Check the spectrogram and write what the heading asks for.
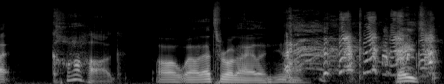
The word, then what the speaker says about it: quahog: Can you say correctly how to pronounce the second word in your glossary? 1, 2, 3. Quahog.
